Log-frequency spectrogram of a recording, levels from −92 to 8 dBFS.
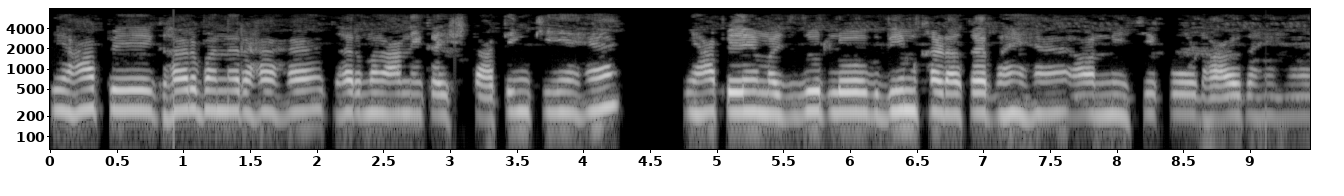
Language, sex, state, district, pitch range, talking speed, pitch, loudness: Hindi, female, Chhattisgarh, Balrampur, 210-235 Hz, 165 wpm, 225 Hz, -20 LUFS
